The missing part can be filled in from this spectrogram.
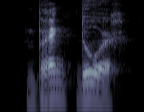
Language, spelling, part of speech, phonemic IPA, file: Dutch, brengt door, verb, /ˈbrɛŋt ˈdor/, Nl-brengt door.ogg
- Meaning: inflection of doorbrengen: 1. second/third-person singular present indicative 2. plural imperative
